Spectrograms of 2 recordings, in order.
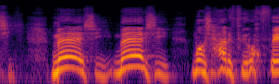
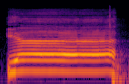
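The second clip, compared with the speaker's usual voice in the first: a long, louder drawn-out "yaah" of pain; stretched, louder pained cry; long pained exclamation; 5 dB louder, much slower than usual. Acted. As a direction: let it ring out like a blow to the heart. Second blow to the heart.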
